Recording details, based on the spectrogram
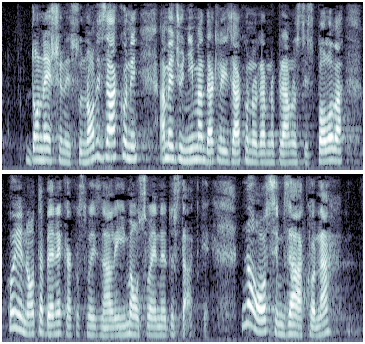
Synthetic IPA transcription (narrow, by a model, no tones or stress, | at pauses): d̪oneʃe̞nisuno̞ʋizaːko̞nia̰me̞d͡ʑuɲimad̪aːkle̞izaːko̞noɾaʋno̞pɾaːʋno̞st̪ispo̞lo̞ʋako̞jije̞no̞t̪abe̞nekako̞smo̞iznaːliimaosʋo̞je̞ne̞d̪o̞st̪a̰ːt̪keno̞o̞simzaːko̞na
